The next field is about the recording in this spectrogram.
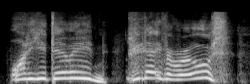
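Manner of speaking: mock very high, shrill, loud screaming. Retelling watching as a young fan: imitating own past screaming at the tv. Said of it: "screaming at the T V".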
